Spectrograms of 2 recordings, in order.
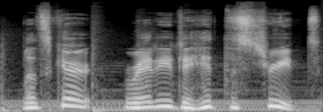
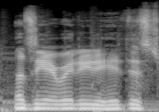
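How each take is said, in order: First: It is said in a feminine voice. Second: It is said in a masculine voice. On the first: The speaker calls it wrong. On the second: The speaker calls it right.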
